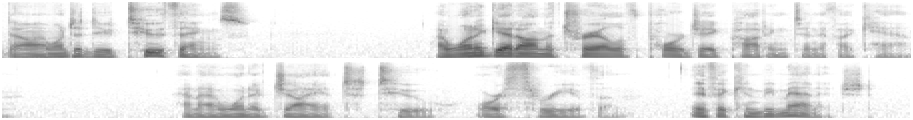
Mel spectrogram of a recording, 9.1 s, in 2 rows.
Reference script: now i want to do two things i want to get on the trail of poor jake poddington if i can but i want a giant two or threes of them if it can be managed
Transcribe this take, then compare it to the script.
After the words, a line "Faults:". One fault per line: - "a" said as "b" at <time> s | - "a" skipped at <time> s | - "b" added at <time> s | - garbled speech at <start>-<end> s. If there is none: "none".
now i want to do two things i want to get on the trail of poor jake poddington if i can and i want a giant two or three of them if it can be managed
Faults:
- "but" said as "and" at 5.4 s
- "threes" said as "three" at 7.0 s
